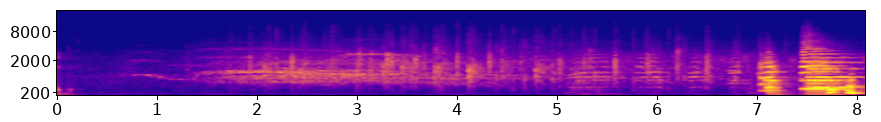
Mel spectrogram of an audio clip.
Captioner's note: applause; instrumental music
